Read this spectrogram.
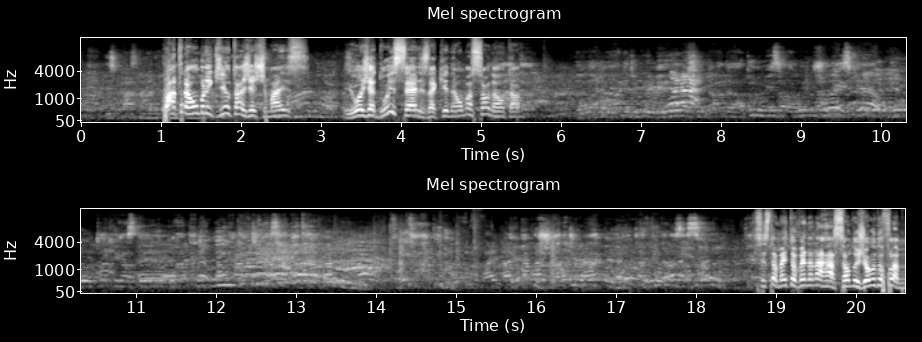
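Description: Pool balls clack together on a table.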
